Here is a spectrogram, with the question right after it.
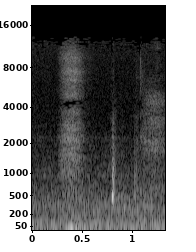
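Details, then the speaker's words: Teenager with persistent hiccups for 10 weeks that began after lunch, stop in deep sleep and resisted home remedies: a single sharp, abrupt vocal catch over quiet room noise. "well dr brian hope obviously we can see and hear the hiccups there i mean what are hiccups we don't normally hear of them being so prolonged do we"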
